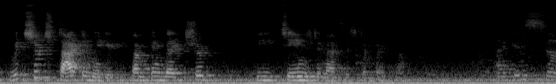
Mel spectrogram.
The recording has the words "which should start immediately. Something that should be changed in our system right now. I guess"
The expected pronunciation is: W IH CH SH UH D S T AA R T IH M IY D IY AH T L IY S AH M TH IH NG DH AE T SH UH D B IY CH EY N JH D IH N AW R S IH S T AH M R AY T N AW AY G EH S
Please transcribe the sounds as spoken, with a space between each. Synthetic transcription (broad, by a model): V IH CH SH UH D S T AA R T IH M IY D IY AH T L IY S AH M T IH NG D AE T SH UH D B IY CH EY N JH D IH N AW R S IH S T AH M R AY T N AW AY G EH S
